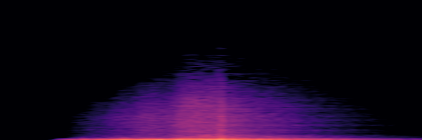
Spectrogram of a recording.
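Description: A whoosh sound effect for a logo intro: a deep rumble with a rushing hiss that swells up, peaks about a second in and fades away.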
